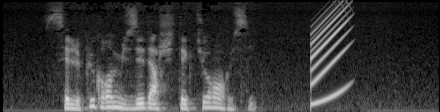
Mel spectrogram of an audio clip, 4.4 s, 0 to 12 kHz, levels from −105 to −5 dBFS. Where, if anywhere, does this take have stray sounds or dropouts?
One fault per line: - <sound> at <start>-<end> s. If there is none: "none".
- chirp at 3.1-3.6 s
